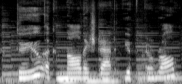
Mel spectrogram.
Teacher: 那这句话呢是一个疑问句，所以同学们的疑问句语调呢要上来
